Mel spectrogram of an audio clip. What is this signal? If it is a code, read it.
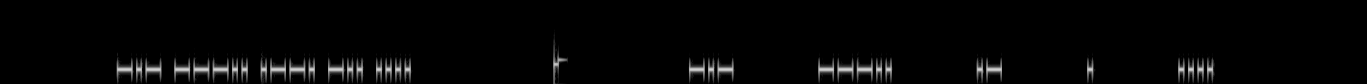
Morse code, heard as a keyed tone, about 25 wpm, spaced as for 13 wpm, 700 Hz. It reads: K8PDH K8AEH
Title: USA Call Signs - 5 Characters - 6x Character Spacing - 25wpm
